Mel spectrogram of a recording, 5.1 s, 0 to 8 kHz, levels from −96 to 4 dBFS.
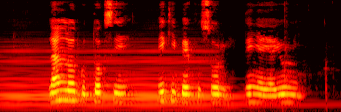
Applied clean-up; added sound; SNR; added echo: none; Bowed string instrument; 15 dB; none.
